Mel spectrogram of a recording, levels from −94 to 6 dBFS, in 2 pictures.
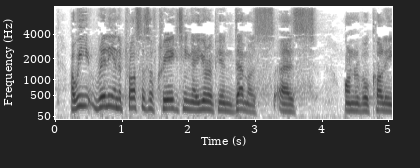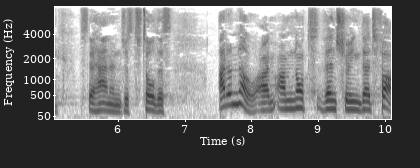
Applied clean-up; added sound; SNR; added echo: none; none; none; none.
